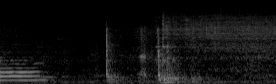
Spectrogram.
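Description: Chopped onion drops into a pan of hot oil.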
